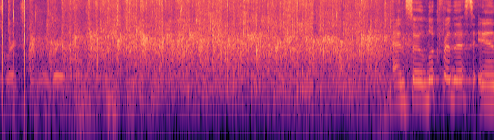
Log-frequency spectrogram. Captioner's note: audience applauds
